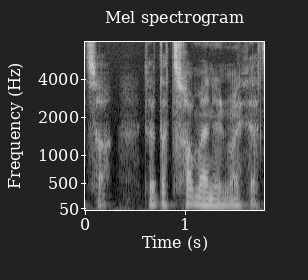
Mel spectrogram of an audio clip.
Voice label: "tomen", Welsh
